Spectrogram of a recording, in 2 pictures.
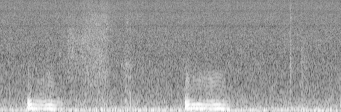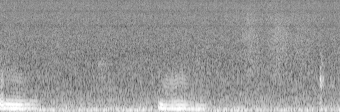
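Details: Cat snoring: four low, buzzy snores repeated about every three seconds, each a rough vibrating purr-like rasp lasting under a second, over a quiet background hiss.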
